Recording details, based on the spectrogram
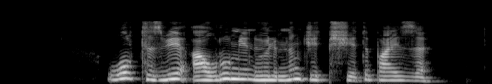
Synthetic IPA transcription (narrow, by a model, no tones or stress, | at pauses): wo̞lˠt̪ʰɪzbe̞ʔɑwəɾume̞nwɵlɪmnɪŋʒe̞t̪̚pɪ̥sʒe̞t̪ɪpʰɑjəzə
